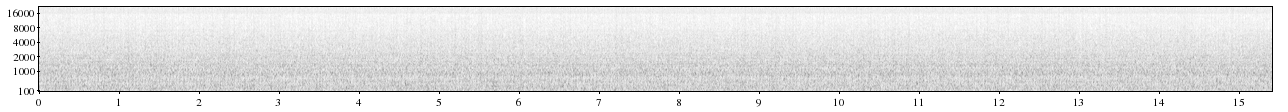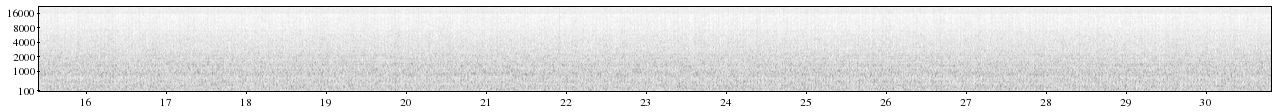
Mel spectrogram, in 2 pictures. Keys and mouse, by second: 0.0 click, 3.7 alt+right click, 4.2 right click, 4.8 click, 5.5 alt+click, 7.9 alt+right click, 9.2 alt+click, 9.7 alt+right click, 10.4 click, 11.1 alt+click, 12.4 click, 14.1 alt+click, 14.7 alt+middle click, 15.1 alt+click, 15.5 alt+right click, 16.0 right click, 17.7 click, 19.0 alt+click, 20.3 alt+right click, 20.7 alt+click, 21.9 alt+click, 22.7 click, 29.6 alt+click, 30.0 right click.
